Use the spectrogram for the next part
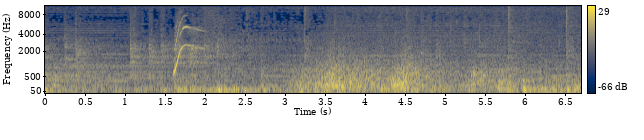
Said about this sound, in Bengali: বাইরে তো দেখছি বৃষ্টি শুরু হয়ে গেল।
